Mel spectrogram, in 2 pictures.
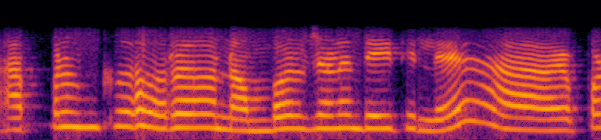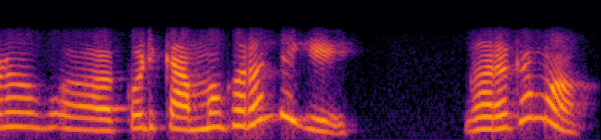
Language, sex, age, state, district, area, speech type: Odia, female, 30-45, Odisha, Cuttack, urban, conversation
